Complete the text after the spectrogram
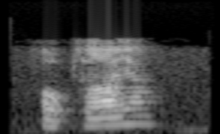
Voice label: "abdreje", Alsace

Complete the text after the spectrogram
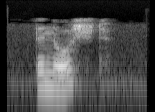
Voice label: "nascht", alsace

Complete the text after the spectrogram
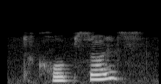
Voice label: "grobsalz", alsace

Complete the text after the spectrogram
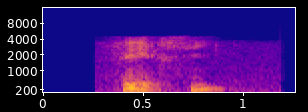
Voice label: "versi", alsace

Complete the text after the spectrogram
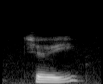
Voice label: "soj", alsace

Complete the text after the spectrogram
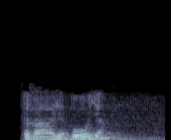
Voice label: "rajaboja", alsace; meteo

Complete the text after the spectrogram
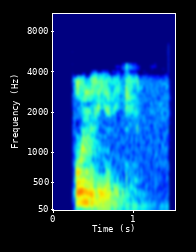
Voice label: "unriewig", alsace; meteo

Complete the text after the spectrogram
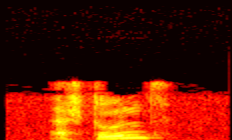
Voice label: "stund", alsace

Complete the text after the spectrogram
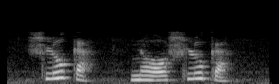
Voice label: "schlucke", alsace

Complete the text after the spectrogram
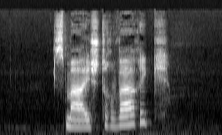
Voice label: "meischterwarik", alsace

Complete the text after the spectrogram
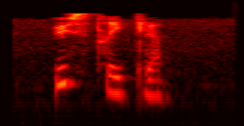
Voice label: "usdreckle", alsace; meteo

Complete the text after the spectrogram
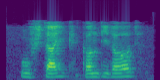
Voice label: "ufstiegskandidat", alsace

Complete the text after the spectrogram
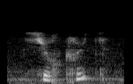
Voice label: "surkrut", Alsace

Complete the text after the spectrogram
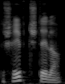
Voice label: "schriftsteller", alsace

